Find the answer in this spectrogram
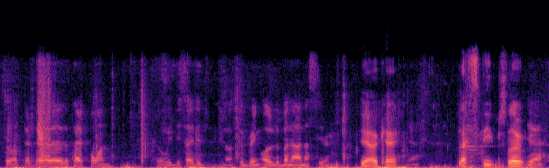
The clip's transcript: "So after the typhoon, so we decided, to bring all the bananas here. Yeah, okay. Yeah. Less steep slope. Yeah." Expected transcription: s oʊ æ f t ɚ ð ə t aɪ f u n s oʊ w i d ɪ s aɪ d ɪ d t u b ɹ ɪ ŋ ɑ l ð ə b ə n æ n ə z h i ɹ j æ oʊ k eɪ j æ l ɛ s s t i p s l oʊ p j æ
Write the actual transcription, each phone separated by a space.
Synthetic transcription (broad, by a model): s oʊ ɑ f t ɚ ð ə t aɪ p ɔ n s oʊ w i d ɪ s aɪ d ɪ d t u b ɹ ɪ ŋ ɑ l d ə b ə n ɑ n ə s h i ɹ j æ oʊ k eɪ j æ l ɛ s s t i p s l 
